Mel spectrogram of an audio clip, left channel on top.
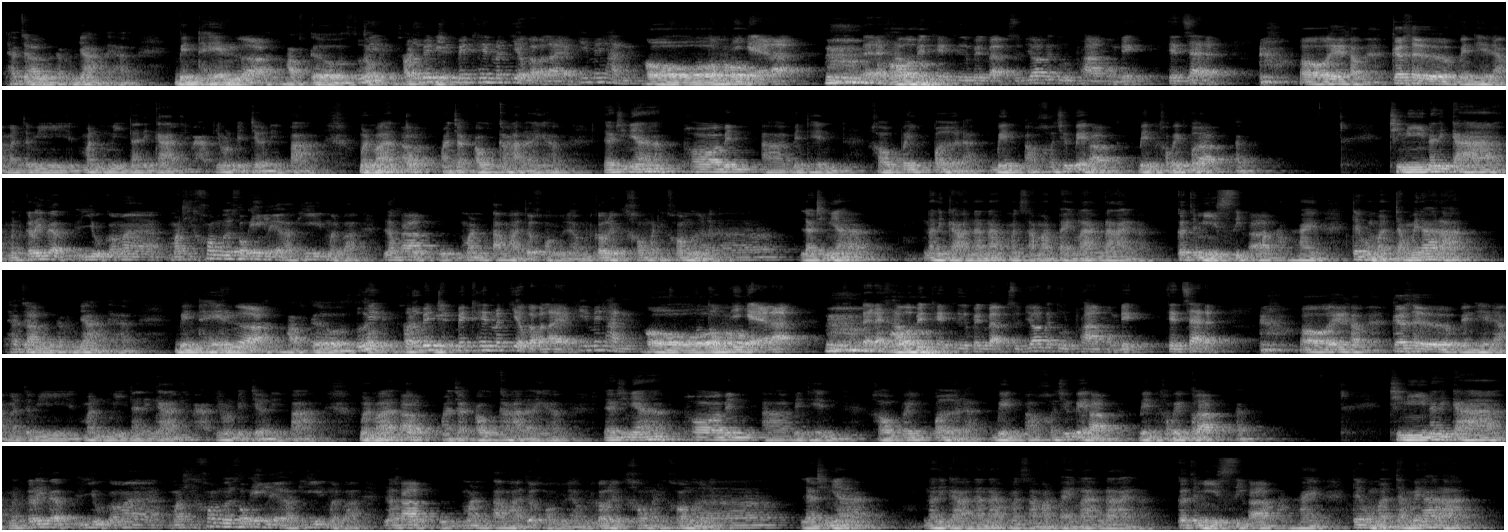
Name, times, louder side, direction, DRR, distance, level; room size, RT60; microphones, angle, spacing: voice 1, 0.0-2.4 2.8-4.4 6.4-7.5 8.2-9.3 12.6-23.4 23.7-26.1 26.4-27.1 28.9-37.2 38.1-38.7 39.1-41.5 41.8-44.7, left 1 dB, 40° left, 1 dB, 0.6 m, -23 dB
voice 2, 2.2-2.7 3.5-6.3 6.9-7.9 8.6-11.3 11.7-12.1 16.5-17.0 19.0-19.2 25.9-26.1 27.0-27.2 34.1-34.3 37.0-37.8 38.4-38.6 42.5-42.7, right 2 dB, 25° right, 1 dB, 0.4 m, -24 dB
2.2 x 2.0 x 3.6 m, 0.83 s
head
